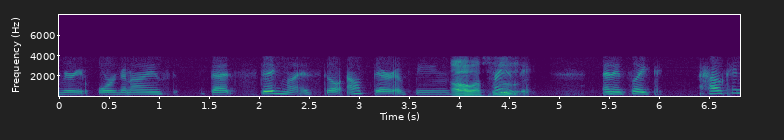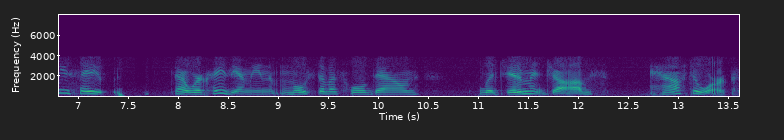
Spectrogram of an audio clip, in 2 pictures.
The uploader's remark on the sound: we open the phone lines to the fans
